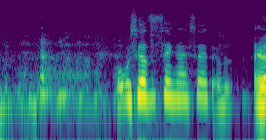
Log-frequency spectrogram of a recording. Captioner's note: audience laughs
